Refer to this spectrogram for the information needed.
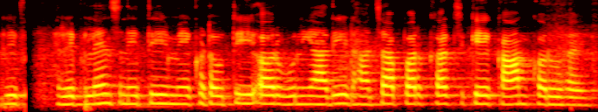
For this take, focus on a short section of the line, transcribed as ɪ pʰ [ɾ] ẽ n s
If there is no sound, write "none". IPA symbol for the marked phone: l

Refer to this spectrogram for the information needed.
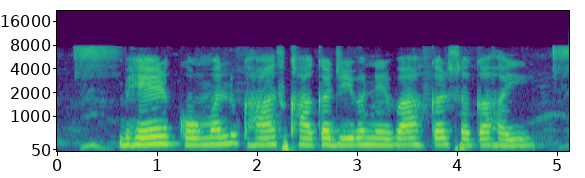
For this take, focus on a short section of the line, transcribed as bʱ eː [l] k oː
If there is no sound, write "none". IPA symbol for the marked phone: ɽ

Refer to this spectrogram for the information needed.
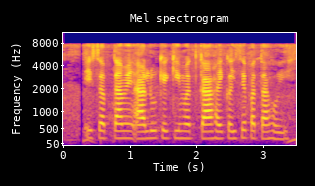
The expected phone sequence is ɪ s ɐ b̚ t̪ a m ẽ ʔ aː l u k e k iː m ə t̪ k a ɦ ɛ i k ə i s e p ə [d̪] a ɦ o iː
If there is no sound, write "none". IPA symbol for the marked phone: t̪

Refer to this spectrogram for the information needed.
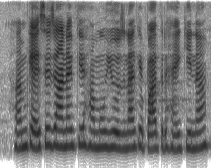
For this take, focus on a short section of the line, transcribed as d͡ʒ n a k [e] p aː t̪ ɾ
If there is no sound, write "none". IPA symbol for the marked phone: e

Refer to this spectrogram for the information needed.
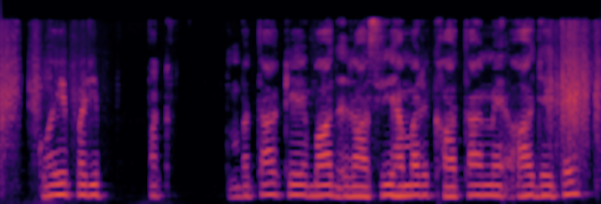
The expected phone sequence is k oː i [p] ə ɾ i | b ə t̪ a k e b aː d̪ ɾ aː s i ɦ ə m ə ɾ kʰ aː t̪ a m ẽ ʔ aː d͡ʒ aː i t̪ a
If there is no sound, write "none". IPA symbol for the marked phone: p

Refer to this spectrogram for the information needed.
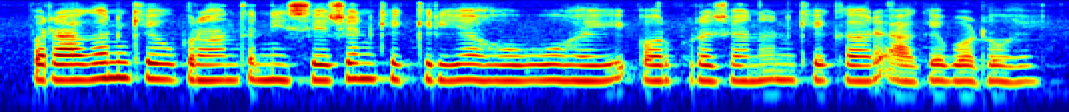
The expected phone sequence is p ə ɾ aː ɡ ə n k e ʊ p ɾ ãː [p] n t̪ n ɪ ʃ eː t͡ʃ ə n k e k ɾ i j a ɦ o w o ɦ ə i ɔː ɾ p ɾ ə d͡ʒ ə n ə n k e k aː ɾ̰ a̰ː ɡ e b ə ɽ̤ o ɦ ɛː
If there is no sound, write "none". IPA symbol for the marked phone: none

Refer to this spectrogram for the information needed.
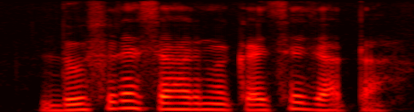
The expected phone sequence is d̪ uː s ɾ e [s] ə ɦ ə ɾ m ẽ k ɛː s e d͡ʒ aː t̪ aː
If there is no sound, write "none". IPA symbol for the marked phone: ʃ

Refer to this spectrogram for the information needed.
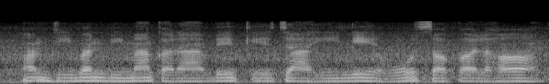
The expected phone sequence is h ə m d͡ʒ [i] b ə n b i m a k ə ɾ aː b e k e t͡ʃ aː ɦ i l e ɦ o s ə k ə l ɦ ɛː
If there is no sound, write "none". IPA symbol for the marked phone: iː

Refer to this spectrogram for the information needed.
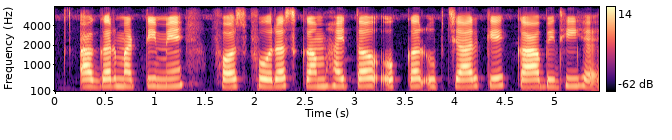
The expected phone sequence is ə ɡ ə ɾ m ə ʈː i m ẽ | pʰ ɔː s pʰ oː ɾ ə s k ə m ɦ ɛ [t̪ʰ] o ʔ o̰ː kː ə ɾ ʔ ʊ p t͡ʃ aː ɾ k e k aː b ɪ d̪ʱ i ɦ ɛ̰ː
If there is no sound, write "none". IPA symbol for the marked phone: t̪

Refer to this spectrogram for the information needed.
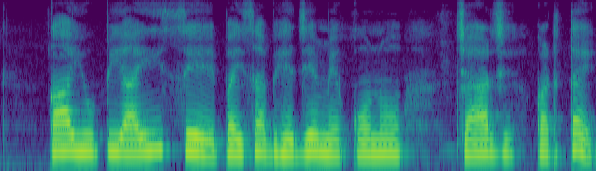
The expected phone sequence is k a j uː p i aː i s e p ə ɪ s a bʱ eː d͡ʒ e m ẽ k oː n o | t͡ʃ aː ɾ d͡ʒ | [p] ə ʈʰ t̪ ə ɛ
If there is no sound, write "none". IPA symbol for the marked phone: k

